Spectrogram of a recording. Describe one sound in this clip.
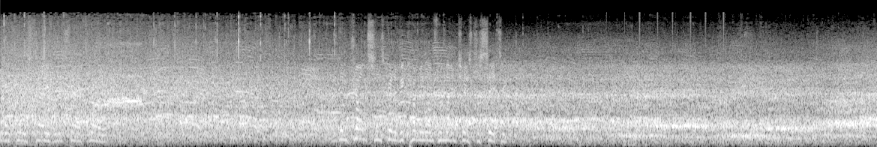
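A large stadium crowd sings and chants loudly throughout.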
